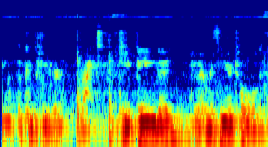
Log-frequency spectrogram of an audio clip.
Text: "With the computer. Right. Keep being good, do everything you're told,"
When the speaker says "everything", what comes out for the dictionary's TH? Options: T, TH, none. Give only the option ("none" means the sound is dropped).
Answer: TH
